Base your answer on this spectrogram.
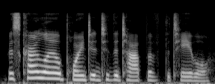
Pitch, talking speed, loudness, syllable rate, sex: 215 Hz, 250 wpm, -16 LUFS, 6.5 syllables/s, female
